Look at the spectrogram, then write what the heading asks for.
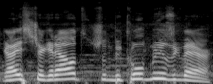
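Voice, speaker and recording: A man's voice: high voice, faint music behind. Stammering man interviewing at a rooftop event. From Ukraine. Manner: halting, repeats words, non-native phrasing. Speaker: interviewer at a fashion show. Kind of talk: casual street interview.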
